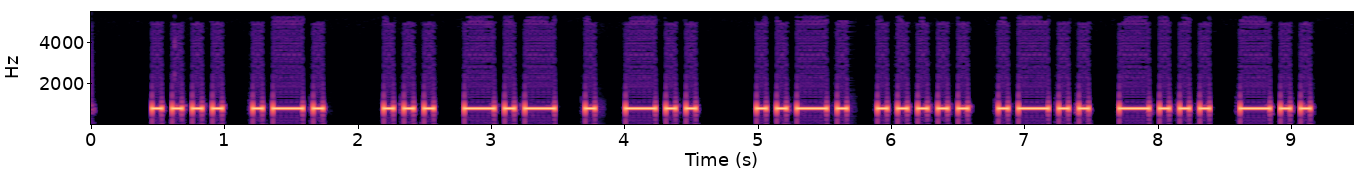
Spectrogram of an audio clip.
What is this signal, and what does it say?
Morse code, heard as a keyed tone, about 16 wpm, 800 Hz. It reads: HR SKED F5LBD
